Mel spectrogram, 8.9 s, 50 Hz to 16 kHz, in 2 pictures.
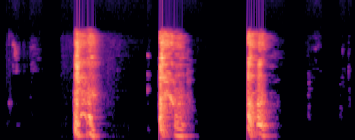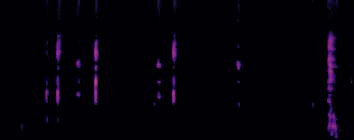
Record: {"three_cough_length": "8.9 s", "three_cough_amplitude": 32767, "three_cough_signal_mean_std_ratio": 0.21, "survey_phase": "beta (2021-08-13 to 2022-03-07)", "age": "65+", "gender": "Male", "wearing_mask": "No", "symptom_none": true, "smoker_status": "Ex-smoker", "respiratory_condition_asthma": false, "respiratory_condition_other": false, "recruitment_source": "REACT", "submission_delay": "1 day", "covid_test_result": "Negative", "covid_test_method": "RT-qPCR"}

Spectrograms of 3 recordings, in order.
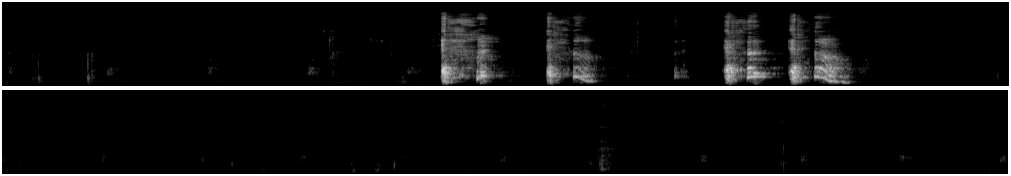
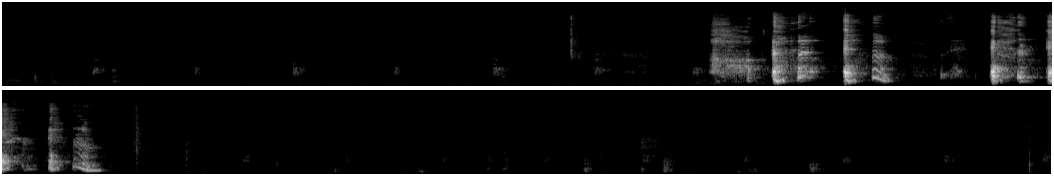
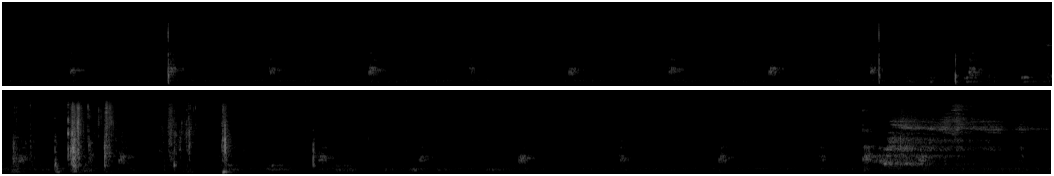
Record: {"three_cough_length": "20.1 s", "three_cough_amplitude": 29326, "three_cough_signal_mean_std_ratio": 0.19, "cough_length": "21.0 s", "cough_amplitude": 32767, "cough_signal_mean_std_ratio": 0.18, "exhalation_length": "21.0 s", "exhalation_amplitude": 5297, "exhalation_signal_mean_std_ratio": 0.32, "survey_phase": "beta (2021-08-13 to 2022-03-07)", "age": "65+", "gender": "Female", "wearing_mask": "No", "symptom_cough_any": true, "symptom_runny_or_blocked_nose": true, "symptom_shortness_of_breath": true, "symptom_sore_throat": true, "symptom_abdominal_pain": true, "symptom_diarrhoea": true, "symptom_fatigue": true, "smoker_status": "Ex-smoker", "respiratory_condition_asthma": true, "respiratory_condition_other": true, "recruitment_source": "REACT", "submission_delay": "2 days", "covid_test_result": "Negative", "covid_test_method": "RT-qPCR"}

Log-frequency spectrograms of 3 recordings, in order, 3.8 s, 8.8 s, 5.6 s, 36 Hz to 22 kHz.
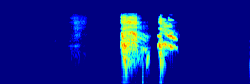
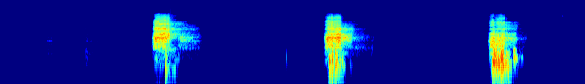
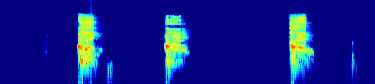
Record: {"cough_length": "3.8 s", "cough_amplitude": 32768, "cough_signal_mean_std_ratio": 0.31, "exhalation_length": "8.8 s", "exhalation_amplitude": 29647, "exhalation_signal_mean_std_ratio": 0.26, "three_cough_length": "5.6 s", "three_cough_amplitude": 31105, "three_cough_signal_mean_std_ratio": 0.29, "survey_phase": "beta (2021-08-13 to 2022-03-07)", "age": "45-64", "gender": "Male", "wearing_mask": "No", "symptom_none": true, "symptom_onset": "4 days", "smoker_status": "Never smoked", "respiratory_condition_asthma": false, "respiratory_condition_other": false, "recruitment_source": "REACT", "submission_delay": "4 days", "covid_test_result": "Negative", "covid_test_method": "RT-qPCR"}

